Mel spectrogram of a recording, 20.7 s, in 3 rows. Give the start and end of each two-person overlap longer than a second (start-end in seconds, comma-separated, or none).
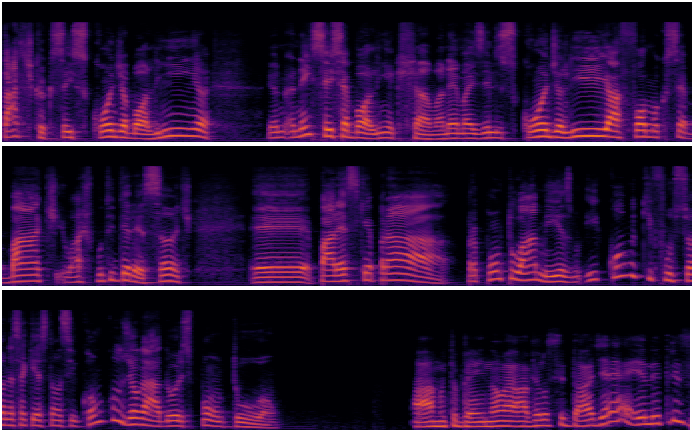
none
